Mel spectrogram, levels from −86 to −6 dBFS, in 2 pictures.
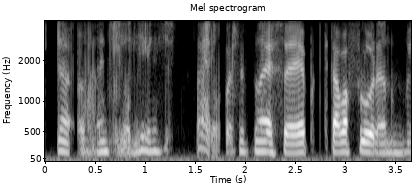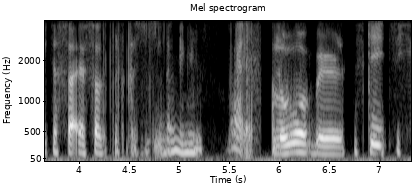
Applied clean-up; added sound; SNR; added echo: neural diffusion model UNIVERSE++.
